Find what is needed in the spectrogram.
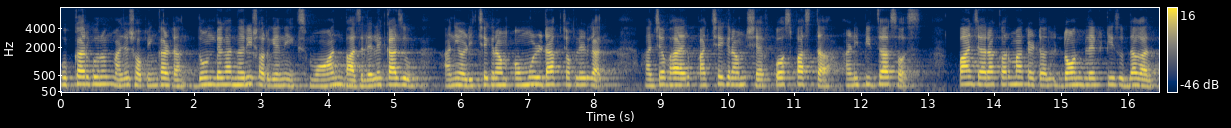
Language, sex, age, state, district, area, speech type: Goan Konkani, male, 18-30, Goa, Bardez, rural, read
